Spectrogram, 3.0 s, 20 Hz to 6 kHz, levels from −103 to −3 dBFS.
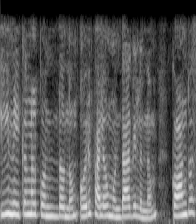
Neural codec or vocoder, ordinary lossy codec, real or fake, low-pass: codec, 44.1 kHz, 7.8 kbps, DAC; none; fake; 5.4 kHz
